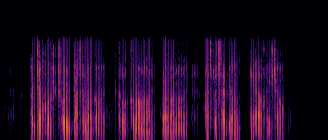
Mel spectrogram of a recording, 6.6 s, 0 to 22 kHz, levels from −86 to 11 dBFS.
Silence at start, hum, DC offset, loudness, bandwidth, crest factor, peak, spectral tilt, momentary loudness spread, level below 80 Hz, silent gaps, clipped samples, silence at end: 0.75 s; none; under 0.1%; -29 LUFS; 8.8 kHz; 30 dB; 0 dBFS; -4 dB/octave; 11 LU; -52 dBFS; none; under 0.1%; 5 s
